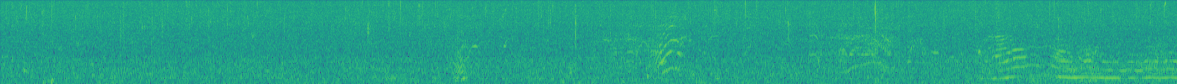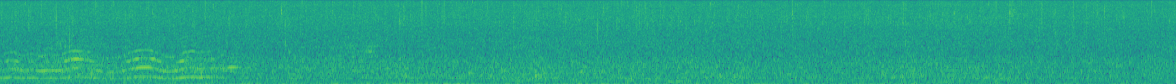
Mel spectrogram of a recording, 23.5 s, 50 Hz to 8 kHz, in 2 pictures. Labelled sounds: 6.6	6.9	humpback whale, 1.4 to 2.2 kHz
8.4	8.7	humpback whale, 1.8 to 2.2 kHz
10.0	10.5	humpback whale, 0.78 to 1.5 kHz
12.4	12.7	humpback whale, 0.84 to 1.0 kHz
13.1	13.4	humpback whale, 1.1 to 1.3 kHz

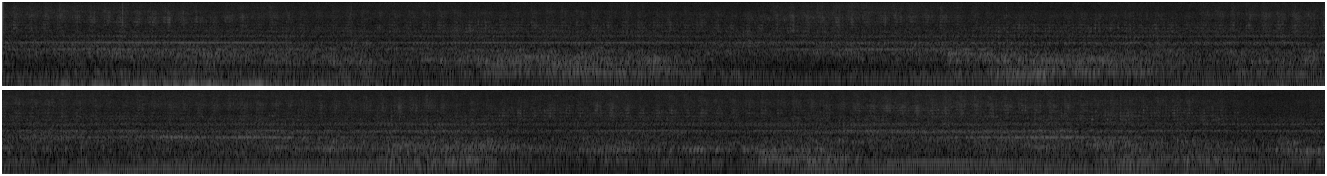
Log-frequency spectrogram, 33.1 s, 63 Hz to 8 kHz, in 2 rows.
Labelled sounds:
0.2	0.5	vessel noise, 0.80 to 0.86 kHz

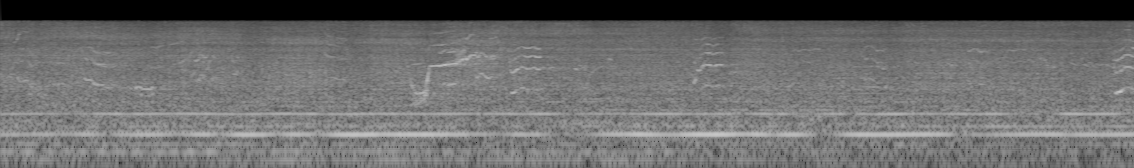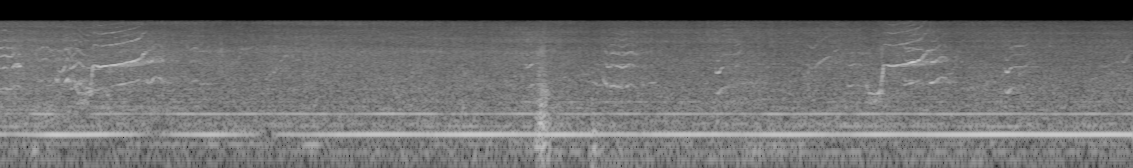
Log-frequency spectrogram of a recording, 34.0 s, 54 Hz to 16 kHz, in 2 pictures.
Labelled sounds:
1.1	3.0	killer whale, offshore, 0.64 to 4.0 kHz
4.8	5.3	killer whale, offshore, 0.84 to 4.8 kHz
6.1	8.3	killer whale, offshore, 0.45 to 5.7 kHz
10.3	11.0	killer whale, offshore, 0.59 to 4.6 kHz
12.8	13.5	killer whale, offshore, 0.66 to 3.5 kHz
16.7	19.6	killer whale, offshore, 0.50 to 8.0 kHz
24.8	25.3	killer whale, offshore, 0.66 to 2.0 kHz
25.9	26.7	killer whale, offshore, 0.68 to 5.3 kHz
27.7	28.3	killer whale, offshore, 0.57 to 4.4 kHz
29.1	31.3	killer whale, offshore, 0.43 to 8.0 kHz
32.0	32.6	killer whale, offshore, 0.55 to 3.7 kHz

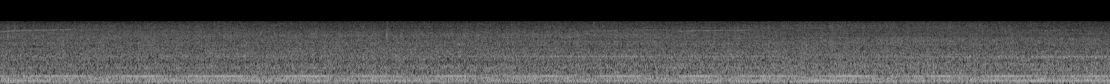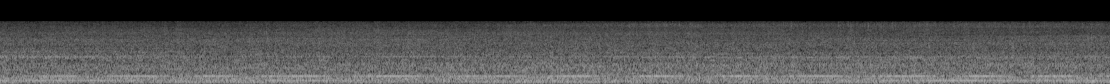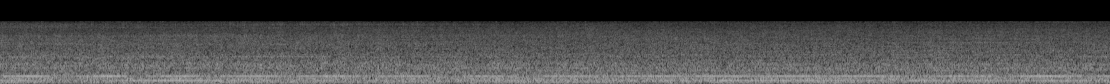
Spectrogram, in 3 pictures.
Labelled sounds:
6.7	7.7	killer whale, 4.3 to 6.2 kHz

